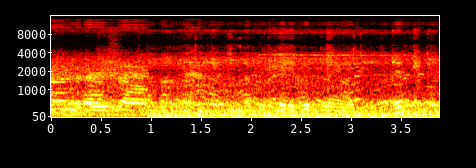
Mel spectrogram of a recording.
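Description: A busy crowd murmurs outdoors.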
